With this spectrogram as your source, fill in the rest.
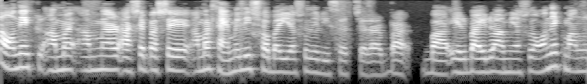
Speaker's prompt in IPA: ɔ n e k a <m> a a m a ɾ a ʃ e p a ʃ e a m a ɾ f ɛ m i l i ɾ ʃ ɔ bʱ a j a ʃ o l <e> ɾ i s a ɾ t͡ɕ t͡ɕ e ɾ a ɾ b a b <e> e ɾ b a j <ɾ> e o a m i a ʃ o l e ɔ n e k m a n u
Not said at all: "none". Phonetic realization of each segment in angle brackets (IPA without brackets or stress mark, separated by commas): m, e, a, ɾ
